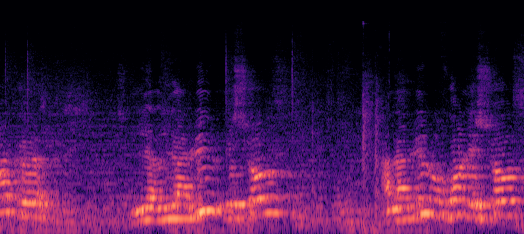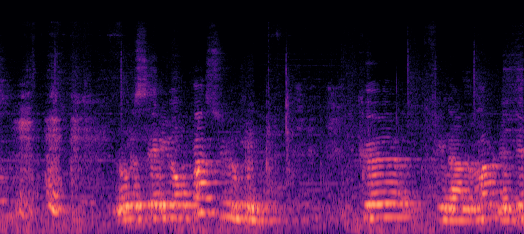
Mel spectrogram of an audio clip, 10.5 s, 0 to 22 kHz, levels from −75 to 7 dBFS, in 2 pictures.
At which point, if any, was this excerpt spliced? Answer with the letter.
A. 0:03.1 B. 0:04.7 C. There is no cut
C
